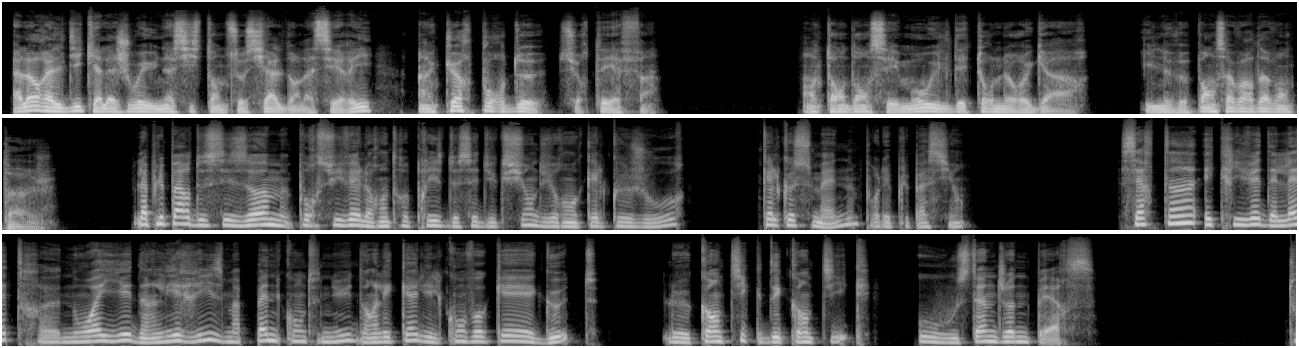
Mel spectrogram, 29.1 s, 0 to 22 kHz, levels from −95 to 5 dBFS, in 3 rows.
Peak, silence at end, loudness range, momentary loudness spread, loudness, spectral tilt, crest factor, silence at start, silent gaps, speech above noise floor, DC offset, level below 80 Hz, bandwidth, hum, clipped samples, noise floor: -4 dBFS; 0 s; 7 LU; 12 LU; -20 LUFS; -5.5 dB/octave; 16 dB; 0.1 s; none; 69 dB; under 0.1%; -42 dBFS; 17.5 kHz; none; under 0.1%; -88 dBFS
